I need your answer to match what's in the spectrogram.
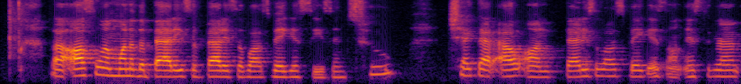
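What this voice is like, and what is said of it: Strained, fading voice. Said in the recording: “I'm losing my voice today, so I don't sound like my normal self.”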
